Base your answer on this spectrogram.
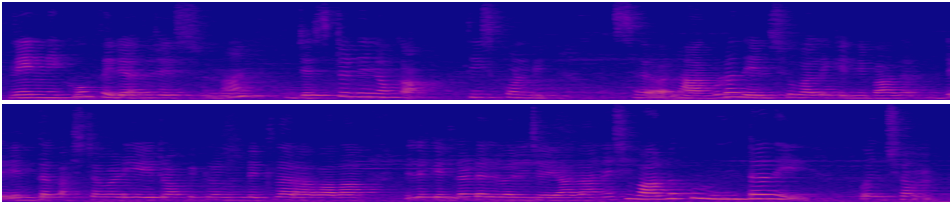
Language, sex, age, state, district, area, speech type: Telugu, female, 18-30, Telangana, Hyderabad, urban, spontaneous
